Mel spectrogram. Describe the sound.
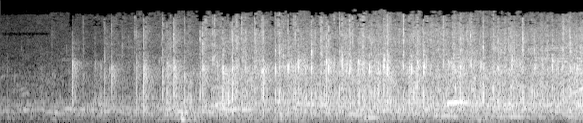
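A crowd breaks into applause that starts modestly and swells into steady, dense clapping, holding strong through the end with a murmur of voices mixed in.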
